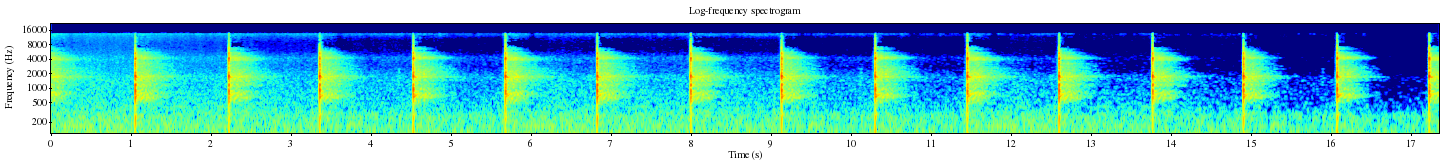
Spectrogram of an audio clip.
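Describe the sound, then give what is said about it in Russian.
A metronome sounds at a 22 June remembrance commemoration, ticking steadily, about one sharp click per second, each crisp tick ringing briefly before the next, with no voices and only a faint low hum underneath. “И снова проходят митинги, зажигаются свечи, горит вечный огонь, звучит метроном.”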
